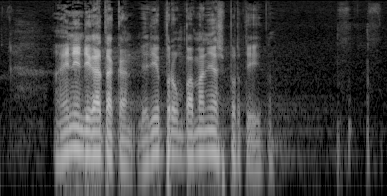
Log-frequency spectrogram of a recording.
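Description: A man chants into a microphone in a drawn-out, melodic voice.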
